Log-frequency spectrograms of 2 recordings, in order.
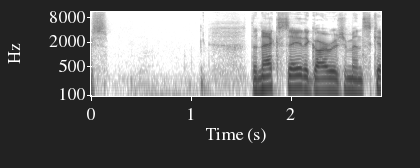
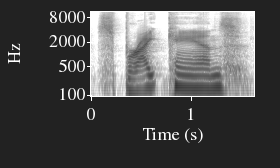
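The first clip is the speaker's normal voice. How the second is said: usual speaking voice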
